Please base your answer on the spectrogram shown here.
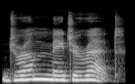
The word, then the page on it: drum majorette: American English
